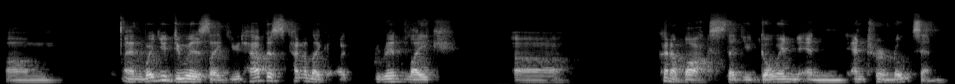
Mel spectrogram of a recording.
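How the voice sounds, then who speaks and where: A middle-aged man with a medium-pitched voice speaks as a podcast guest. He talks naturally and without a script, candid and loosely feeling for his words. The sound is clearly echoey and roomy. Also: unhurried. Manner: candid, loose, hedging explanations. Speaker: podcast guest, game music maker. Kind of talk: casual unscripted chat.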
